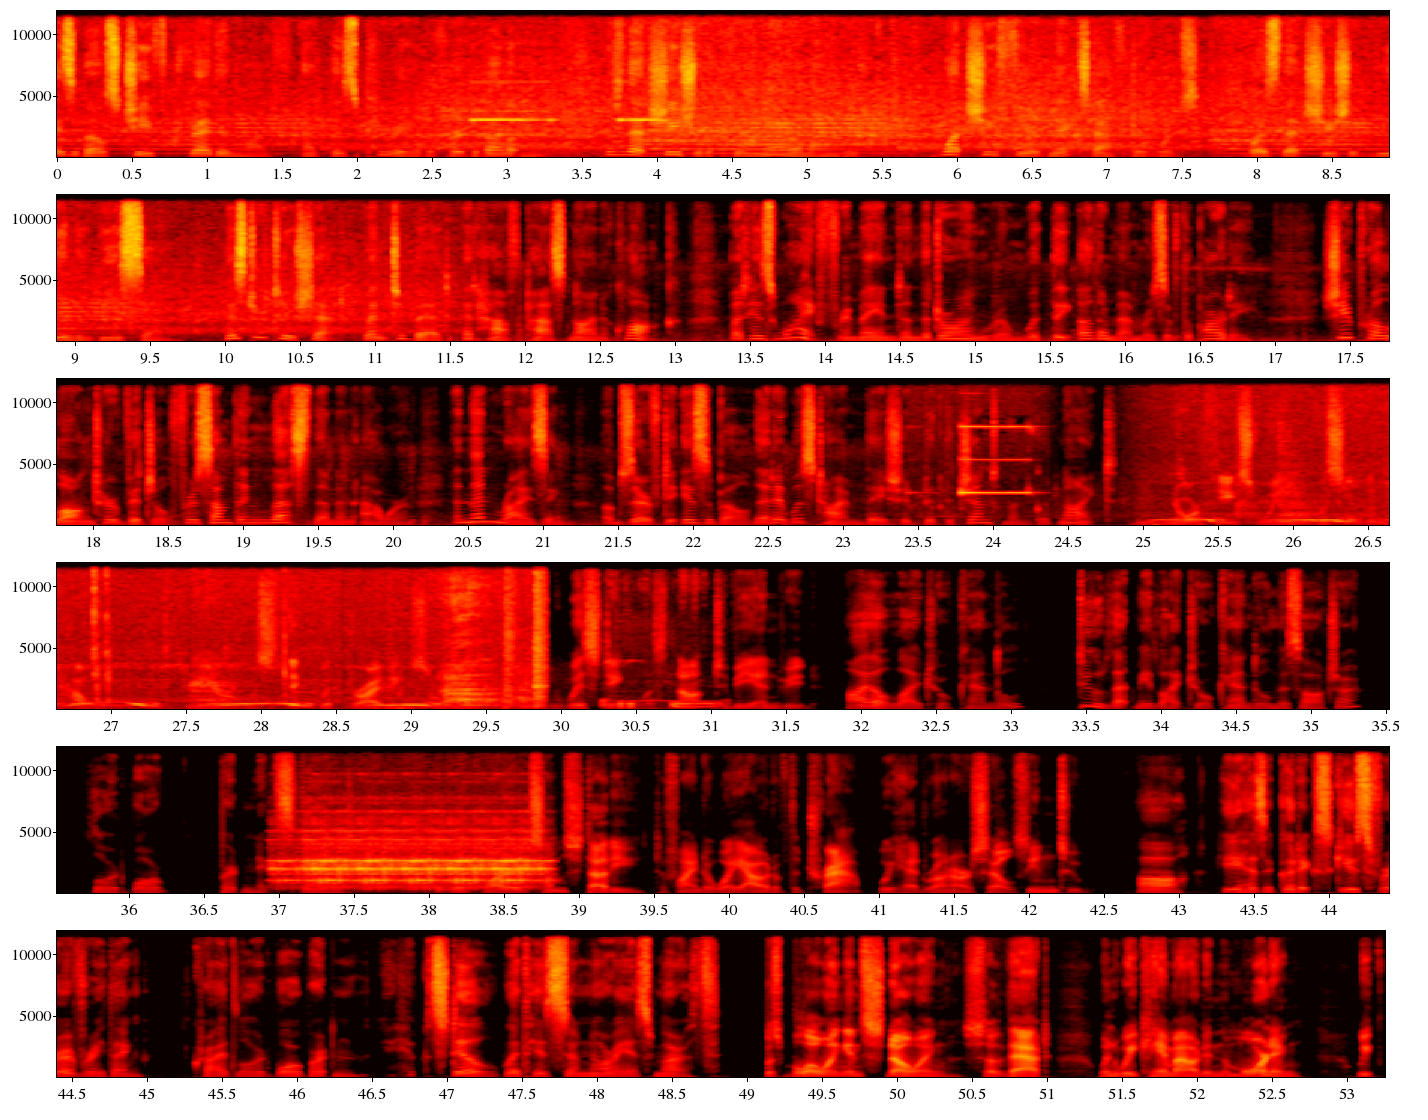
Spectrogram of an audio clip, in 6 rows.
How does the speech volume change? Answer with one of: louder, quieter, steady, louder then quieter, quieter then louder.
quieter then louder.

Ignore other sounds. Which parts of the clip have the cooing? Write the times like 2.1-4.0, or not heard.
25.1-31.1.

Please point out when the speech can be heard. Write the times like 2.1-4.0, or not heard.
0.0-53.2.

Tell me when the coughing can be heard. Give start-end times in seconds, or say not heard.
not heard.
